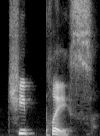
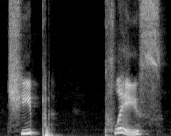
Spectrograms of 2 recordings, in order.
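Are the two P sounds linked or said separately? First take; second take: linked; separately. First: The two P sounds are linked together. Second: Both P sounds are said separately. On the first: The speaker calls it right. "It just blends, links to that next P consonant" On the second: The speaker calls it wrong. "I would not say"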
